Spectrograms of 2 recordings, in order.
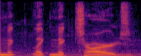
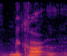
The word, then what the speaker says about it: McHarg: People fuck mine up and call me McCharge. I get that one a lot. How do you say it? McHarg. Harg. McHarg.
